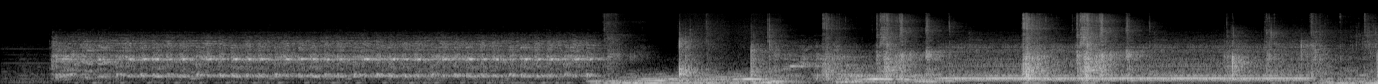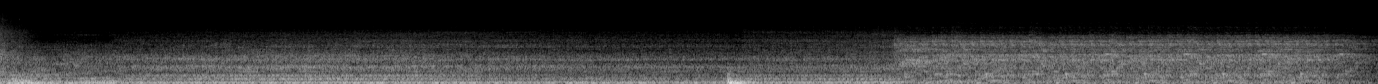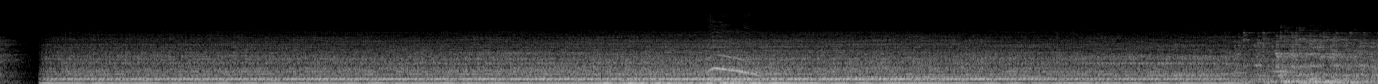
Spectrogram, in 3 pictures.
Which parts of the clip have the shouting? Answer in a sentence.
The shouting can be heard from 34.6 to 35.2 s.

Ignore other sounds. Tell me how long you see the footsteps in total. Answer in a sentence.
You can hear the footsteps for 7 seconds altogether.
